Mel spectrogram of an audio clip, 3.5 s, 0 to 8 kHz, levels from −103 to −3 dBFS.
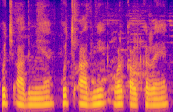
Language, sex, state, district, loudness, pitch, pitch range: Hindi, male, Uttar Pradesh, Saharanpur, -18 LUFS, 140 Hz, 130-150 Hz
